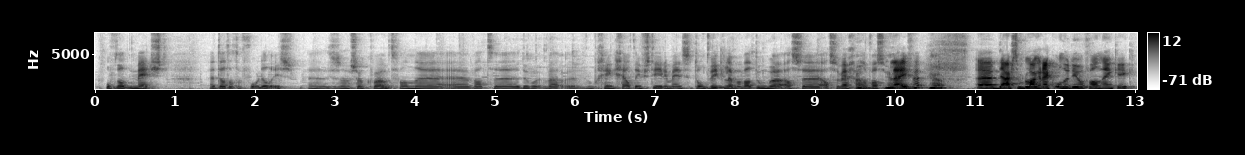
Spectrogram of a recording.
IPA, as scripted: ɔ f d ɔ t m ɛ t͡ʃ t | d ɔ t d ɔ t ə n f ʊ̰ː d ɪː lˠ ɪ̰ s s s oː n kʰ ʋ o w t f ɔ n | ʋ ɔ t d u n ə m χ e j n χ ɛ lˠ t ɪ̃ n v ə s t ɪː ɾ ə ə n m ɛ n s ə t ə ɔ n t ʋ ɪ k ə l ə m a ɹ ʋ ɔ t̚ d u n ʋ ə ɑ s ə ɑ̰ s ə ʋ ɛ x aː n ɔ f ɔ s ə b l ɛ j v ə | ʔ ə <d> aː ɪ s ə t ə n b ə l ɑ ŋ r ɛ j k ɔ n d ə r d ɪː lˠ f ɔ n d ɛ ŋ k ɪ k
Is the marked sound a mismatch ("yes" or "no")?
no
